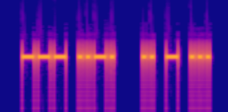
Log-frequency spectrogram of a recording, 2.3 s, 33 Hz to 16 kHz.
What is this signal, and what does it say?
Morse code, heard as a keyed tone, about 30 wpm, 700 Hz. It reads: OF ITS
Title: Sets of 2 Words 30wpm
